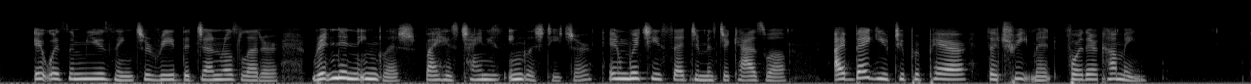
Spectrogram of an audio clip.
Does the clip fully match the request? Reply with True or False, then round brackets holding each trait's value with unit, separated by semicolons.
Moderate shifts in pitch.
True (4.1 semitones)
